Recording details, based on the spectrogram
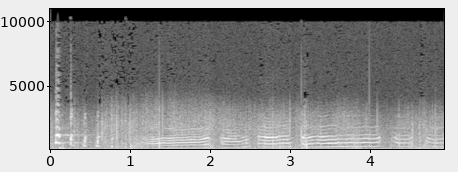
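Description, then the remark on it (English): A hen clucks in a busy run of short, warbling calls and a few longer drawn-out squawks, steady and fairly loud over a low background hum. “Here's your little hen.”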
